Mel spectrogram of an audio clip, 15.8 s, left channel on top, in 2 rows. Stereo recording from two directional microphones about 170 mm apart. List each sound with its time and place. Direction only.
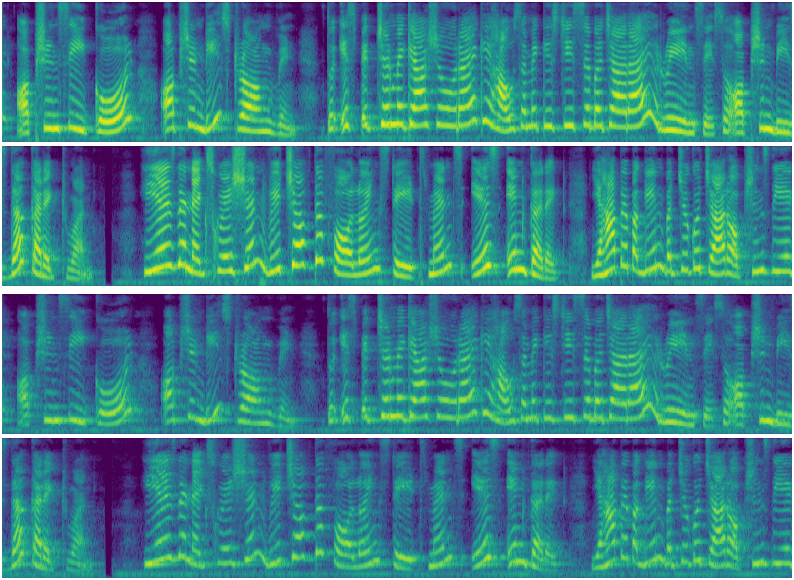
0.1 s a woman's voice: 45° left (ahead or behind); by 8.7 s 30° left (ahead or behind)
9.3 s a woman's voice: 45° left (ahead or behind)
